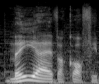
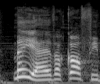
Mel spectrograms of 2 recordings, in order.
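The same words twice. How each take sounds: First: The voice is pitched low. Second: The voice is pitched high. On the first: "Low tone" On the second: "High tone"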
